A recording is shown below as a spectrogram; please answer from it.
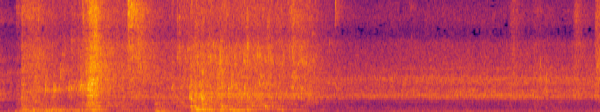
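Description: Tank toilet flushing: a loud rush of water for about three seconds, then a quieter, steady run of water.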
